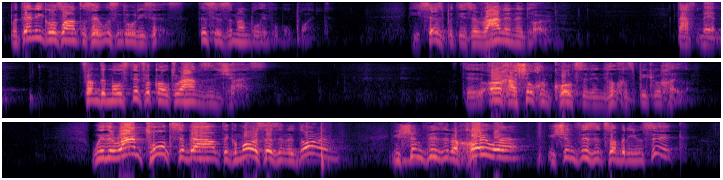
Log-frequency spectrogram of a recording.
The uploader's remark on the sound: Shiur recorded in Yeshivas Ohr Reuven, Monsey NY.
